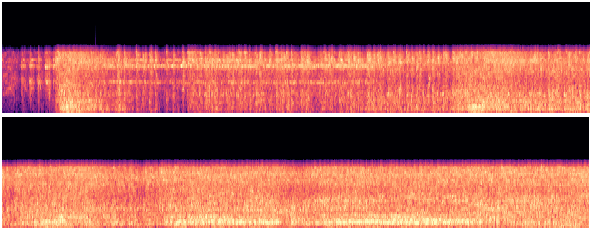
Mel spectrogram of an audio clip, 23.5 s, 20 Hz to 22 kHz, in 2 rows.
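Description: Exposed, chrome-dressed carbureted V8 cranking and catching about a second in, then running loudly and steadily at idle after a fuel-feed problem was sorted out.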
